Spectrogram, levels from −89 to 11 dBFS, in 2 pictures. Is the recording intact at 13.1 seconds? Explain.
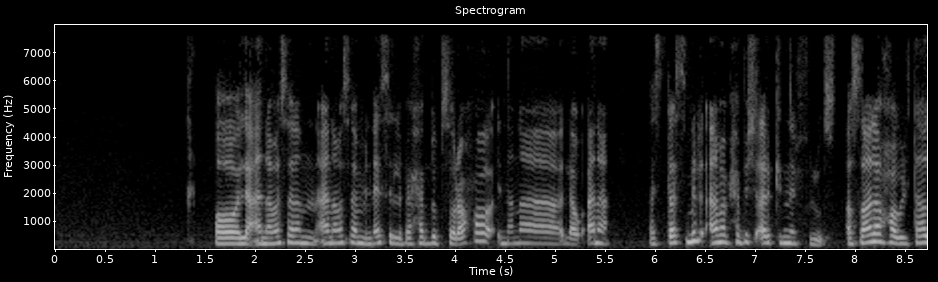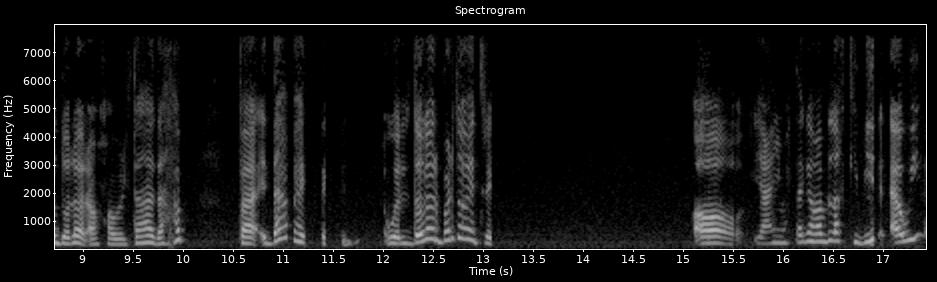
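Yes, the audio is intact at 13.1 seconds, with no fault at that moment.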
